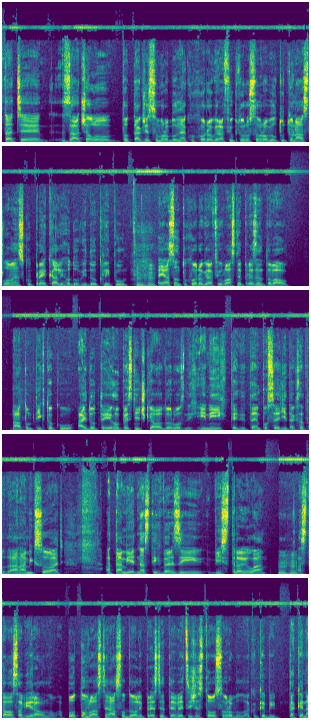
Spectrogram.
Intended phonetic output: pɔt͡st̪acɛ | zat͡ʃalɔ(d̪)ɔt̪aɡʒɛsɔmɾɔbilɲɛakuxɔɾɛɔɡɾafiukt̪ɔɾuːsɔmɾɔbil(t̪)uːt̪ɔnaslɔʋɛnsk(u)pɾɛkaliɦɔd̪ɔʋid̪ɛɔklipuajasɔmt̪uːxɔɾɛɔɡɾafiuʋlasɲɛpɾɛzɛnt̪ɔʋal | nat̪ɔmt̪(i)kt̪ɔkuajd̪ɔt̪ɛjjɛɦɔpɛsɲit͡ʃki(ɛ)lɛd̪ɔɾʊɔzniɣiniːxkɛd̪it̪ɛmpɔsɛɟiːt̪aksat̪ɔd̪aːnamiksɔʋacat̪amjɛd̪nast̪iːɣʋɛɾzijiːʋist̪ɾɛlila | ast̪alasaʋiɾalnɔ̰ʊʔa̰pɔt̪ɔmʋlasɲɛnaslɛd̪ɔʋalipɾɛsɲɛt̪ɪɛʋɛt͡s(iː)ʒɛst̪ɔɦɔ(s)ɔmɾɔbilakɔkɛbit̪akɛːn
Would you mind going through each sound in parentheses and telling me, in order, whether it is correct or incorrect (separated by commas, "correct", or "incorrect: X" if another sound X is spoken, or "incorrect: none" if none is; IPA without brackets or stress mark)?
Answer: incorrect: t̪, correct, correct, correct, incorrect: a, incorrect: i, correct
